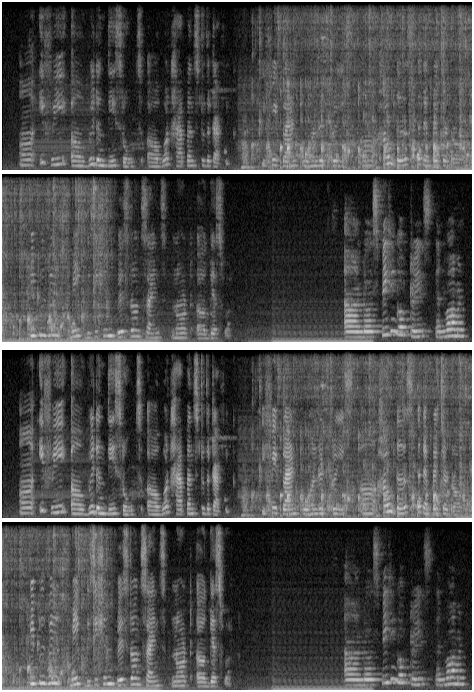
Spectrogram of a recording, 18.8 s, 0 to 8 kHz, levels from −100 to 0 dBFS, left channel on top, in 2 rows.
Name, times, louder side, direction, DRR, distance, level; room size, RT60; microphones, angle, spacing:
voice 1, 0.3-4.4 5.2-9.2 10.0-14.0, right 5 dB, 70° right, 0.5 m, -32 dB
sound 1, 0.5-1.9 4.7-7.6 8.4-13.8 14.3-16.8, equal, 25° right, 1.3 m, -45 dB
Liquid, 4.8-12.0, left 1 dB, ahead, 0.9 m, -36 dB
voice 2, 16.2-18.7, left 3 dB, 45° left, 0.5 m, -30 dB
2.9 x 2.4 x 2.5 m
head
